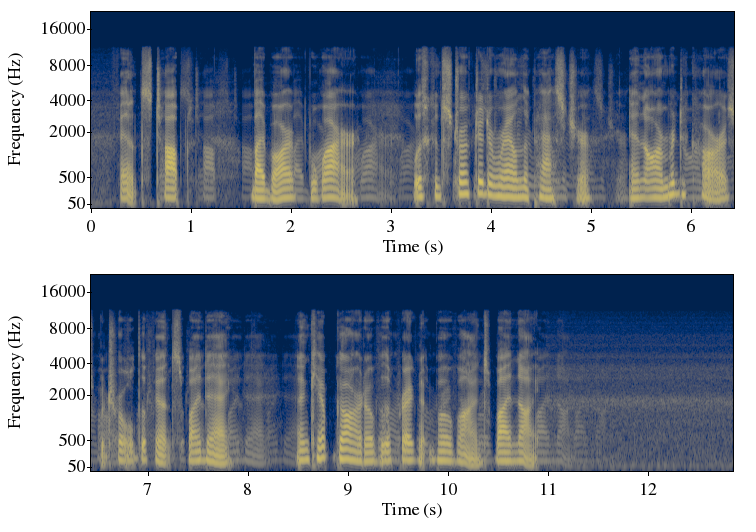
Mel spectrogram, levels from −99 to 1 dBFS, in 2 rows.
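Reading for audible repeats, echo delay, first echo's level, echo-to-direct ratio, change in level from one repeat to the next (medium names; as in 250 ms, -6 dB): 2, 385 ms, -21.5 dB, -21.0 dB, -10.5 dB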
